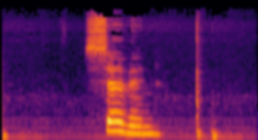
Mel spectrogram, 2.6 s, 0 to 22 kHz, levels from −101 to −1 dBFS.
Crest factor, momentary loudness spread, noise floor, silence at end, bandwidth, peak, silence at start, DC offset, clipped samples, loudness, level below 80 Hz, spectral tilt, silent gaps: 22 dB; 21 LU; -55 dBFS; 0.4 s; 15.5 kHz; -2 dBFS; 0.05 s; under 0.1%; under 0.1%; -19 LUFS; -66 dBFS; -3.5 dB/octave; none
